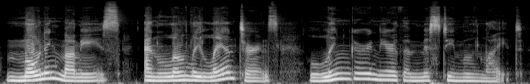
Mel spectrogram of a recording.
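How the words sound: There is a pause after lanterns, splitting the sentence. The speaker calls it right. "I think I'm going to say it in two thought groups"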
